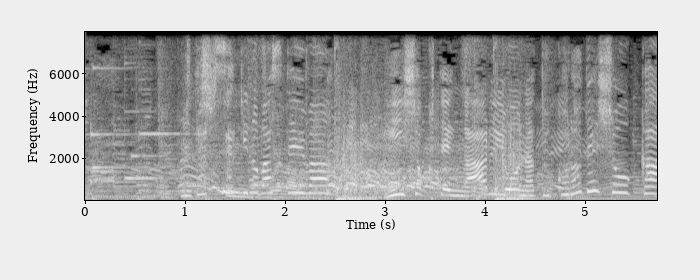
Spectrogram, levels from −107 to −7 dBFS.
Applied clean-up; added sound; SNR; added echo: none; Door; 7 dB; none.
